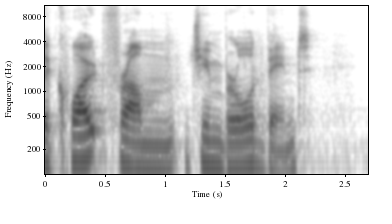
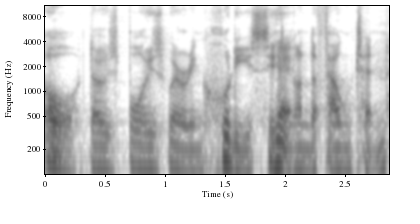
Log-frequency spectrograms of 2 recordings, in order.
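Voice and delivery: mocking officious tone, quieter; 3 semitones lower, 6 dB quieter than usual. Imitating the town's Neighbourhood Watch Alliance: imitating an officious resident. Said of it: "officious and like".

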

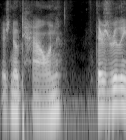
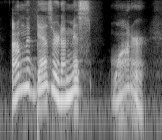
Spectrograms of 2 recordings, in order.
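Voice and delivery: put-on laid-back surfer-dude voice, higher; 13 semitones higher than usual. Retrying the desert voice after being told to do better: Owen Wilson voice. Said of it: "You could do a better impression than that".

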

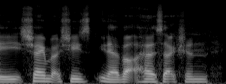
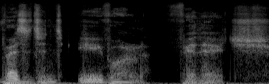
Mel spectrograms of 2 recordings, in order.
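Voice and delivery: rasping, raspy announcer voice; 4 semitones lower than usual. Asked to do the voice, announcing a game title: raspy announcer voice. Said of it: "You're rasping".

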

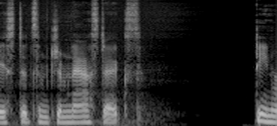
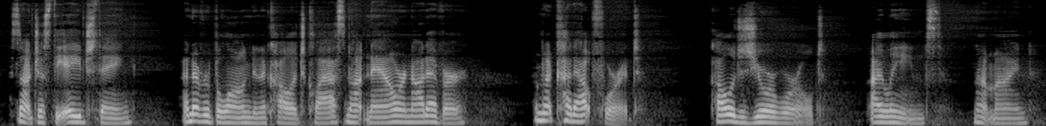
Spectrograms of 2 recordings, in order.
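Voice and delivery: ordinary delivery

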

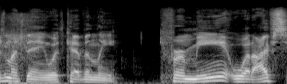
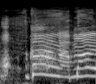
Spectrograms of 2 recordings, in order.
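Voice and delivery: very high drawn-out mocking child voice. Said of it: "Why am I talking like that".

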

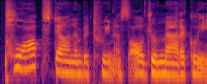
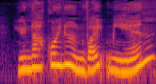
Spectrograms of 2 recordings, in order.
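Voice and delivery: play-acted stunned, shocked disbelief, pitched up; 5 semitones higher, 4 dB louder than usual. Retelling what a date asked at her door: imitating Brian's shocked question. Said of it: "genuine shock on his face".

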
